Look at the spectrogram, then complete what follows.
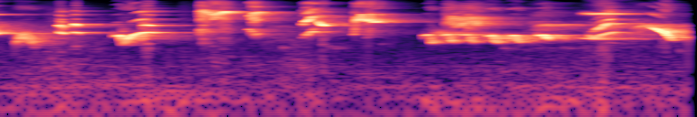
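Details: Orange-headed thrush in morning song, a continuous tumbling stream of high, bright whistles and quick slurred notes, densely packed with scarcely a gap.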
